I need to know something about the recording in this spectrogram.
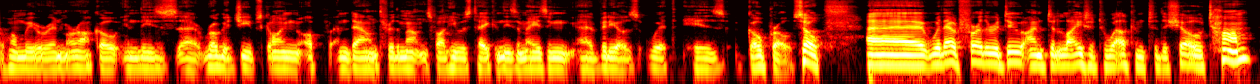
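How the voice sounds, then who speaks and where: Chatty low-voiced Irish host. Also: male voice, a little mellow. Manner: friendly, chatty, with fillers. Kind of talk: casual video-call interview.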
